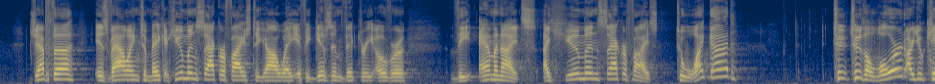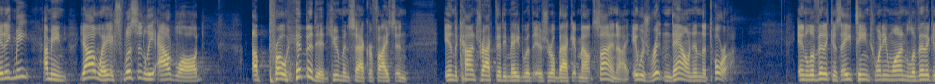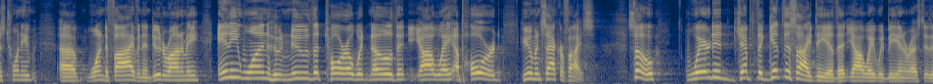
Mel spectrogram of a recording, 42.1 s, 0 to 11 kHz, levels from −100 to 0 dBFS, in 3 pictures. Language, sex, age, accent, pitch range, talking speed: English, male, 60-79, American, 150-210 Hz, 140 wpm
